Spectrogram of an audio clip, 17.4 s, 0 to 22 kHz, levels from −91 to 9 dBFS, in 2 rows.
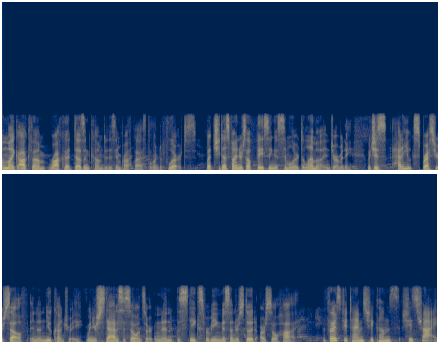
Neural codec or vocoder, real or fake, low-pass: none; real; 7.2 kHz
